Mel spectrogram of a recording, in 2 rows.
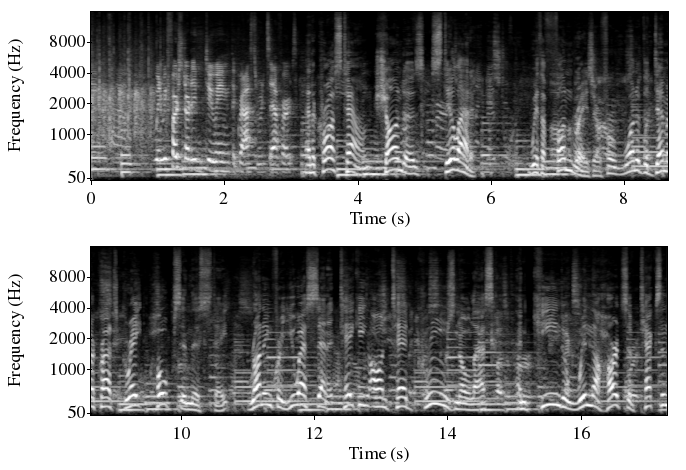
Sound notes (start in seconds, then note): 2.0 applause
